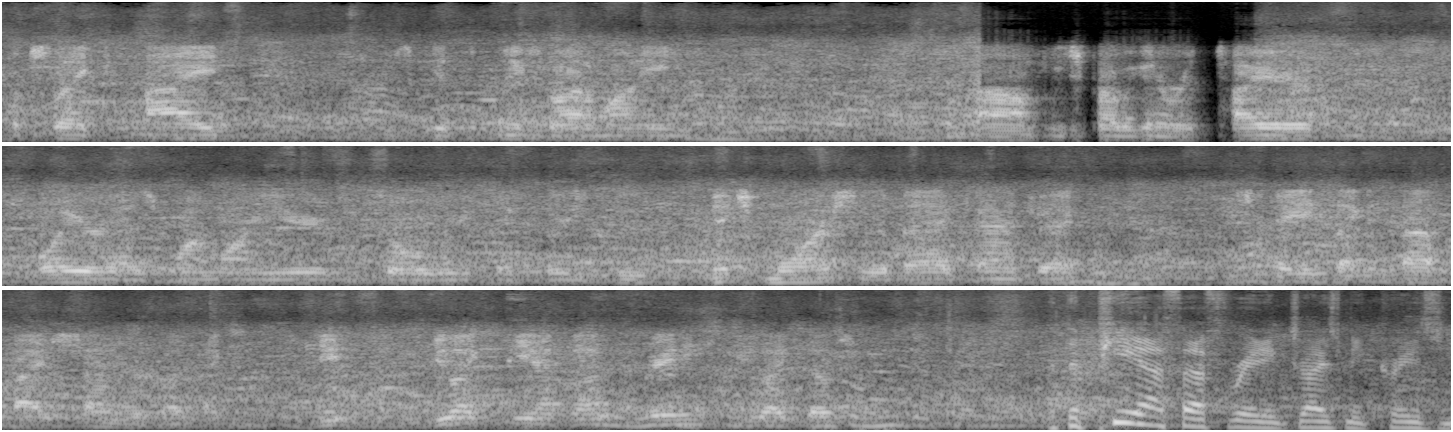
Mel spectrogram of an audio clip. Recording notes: Live at The Superbowl.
